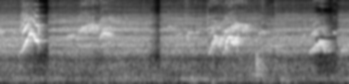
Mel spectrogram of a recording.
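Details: Young cockatiels make loud, grating, upswept begging calls in repeated bursts of about a second, separated by brief pauses.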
